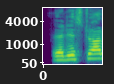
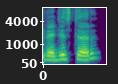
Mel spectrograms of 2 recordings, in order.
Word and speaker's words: registrar: तो it will preferably रजिस्टर with the रजिस्ट्रार, देखिएगा spelling देखिएगा, REGISTRAR, इट इज नॉट रजिस्टर, इट is what, रजिस्ट्रार of firms.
